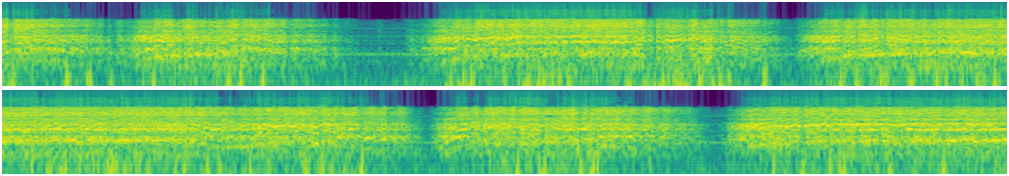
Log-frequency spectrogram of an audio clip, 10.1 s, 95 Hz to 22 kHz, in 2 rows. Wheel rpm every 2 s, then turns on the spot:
100, 140, 170, 120, 130.
none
